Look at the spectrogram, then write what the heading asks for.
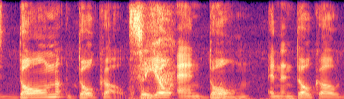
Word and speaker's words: Don Doko: It's Don Doko. Don That's how they Doko. pronounce it in the game, so I'm pronouncing it correctly. Not Don't Doko.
